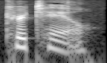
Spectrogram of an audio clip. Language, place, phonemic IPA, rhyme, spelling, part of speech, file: English, California, /kɚˈteɪl/, -eɪl, curtail, verb / noun, En-us-curtail.ogg
- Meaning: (verb) 1. To cut short the tail of (an animal) 2. To shorten or abridge the duration of; to bring an end to; to truncate 3. To limit or restrict; to keep in check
